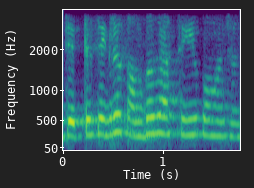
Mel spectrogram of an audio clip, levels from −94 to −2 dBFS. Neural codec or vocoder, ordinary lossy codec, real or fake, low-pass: vocoder, 44.1 kHz, 128 mel bands, Pupu-Vocoder; none; fake; 3.6 kHz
